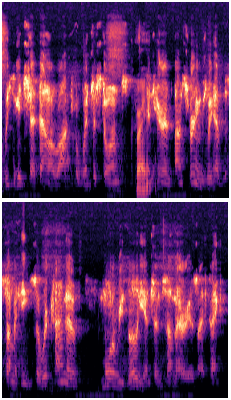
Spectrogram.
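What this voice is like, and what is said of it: Cape Cod accent. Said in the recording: “I'm from Cape Cod, and you can probably tell by my accent.”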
